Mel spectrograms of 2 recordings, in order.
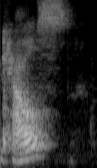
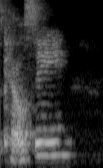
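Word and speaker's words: Kelce: I think they technically pronounce their name Kels, but everyone says Kelsey.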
